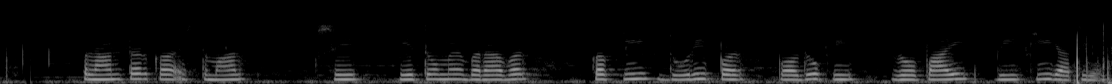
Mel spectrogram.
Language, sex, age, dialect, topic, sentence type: Hindi, female, 18-24, Kanauji Braj Bhasha, agriculture, statement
